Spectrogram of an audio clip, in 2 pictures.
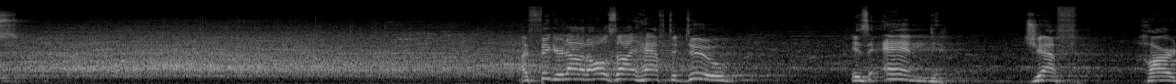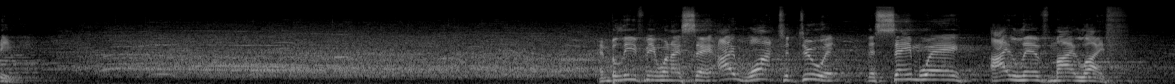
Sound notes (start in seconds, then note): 12.5 crowd cheers and boos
